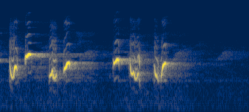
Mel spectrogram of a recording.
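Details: Stripe-throated bulbul kept as a new decoy bird, singing two quick bubbly phrases of mixed whistled and slurred notes that drop and rise, separated by a brief pause, in a clean, quiet setting.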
